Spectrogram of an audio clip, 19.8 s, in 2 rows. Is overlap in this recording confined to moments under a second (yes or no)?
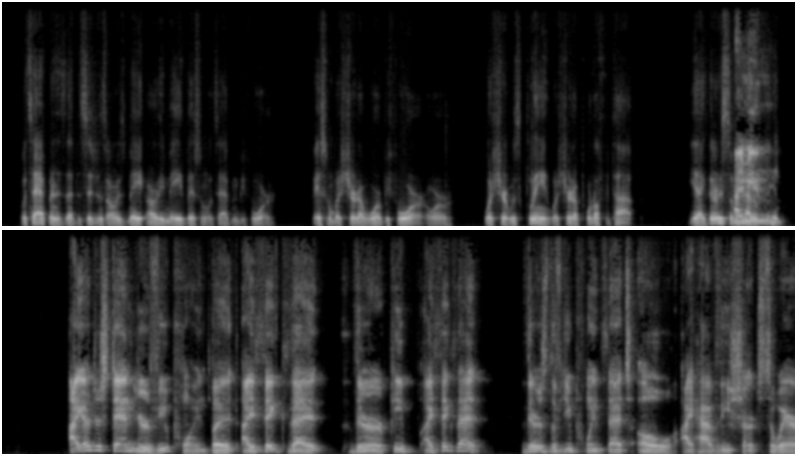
yes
